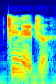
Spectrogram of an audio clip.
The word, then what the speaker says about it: teenager: give me a good j sound here teenager teenager uh-huh one more time teenagers stress at the beginning teenage years okay one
